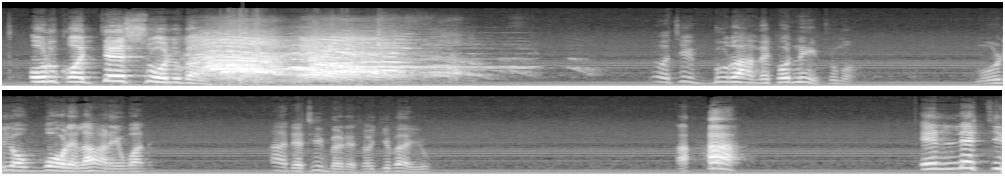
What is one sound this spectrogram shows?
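A man preaches with animation through a loudspeaker.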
